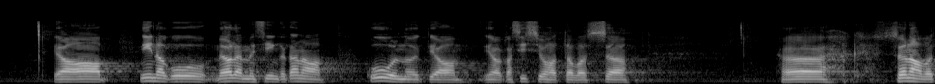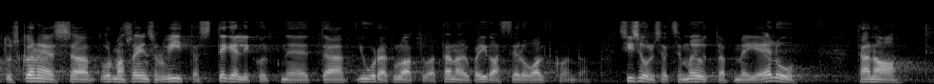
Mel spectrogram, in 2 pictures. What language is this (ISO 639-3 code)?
est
